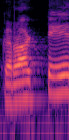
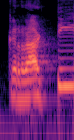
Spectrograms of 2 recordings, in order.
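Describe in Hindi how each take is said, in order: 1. यह शब्द 'ay' की आवाज़ से खत्म होता है। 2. यह शब्द 'ee' की आवाज़ से खत्म होता है। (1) "कराटे नहीं होता" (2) "कराटी होता है"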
